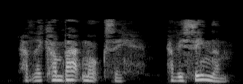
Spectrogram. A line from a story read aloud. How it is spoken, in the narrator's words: whispered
